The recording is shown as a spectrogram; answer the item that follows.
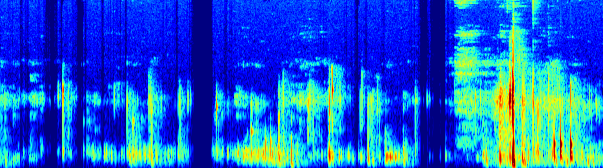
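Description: A bloated belly gurgling and rumbling after eating Mentos, heard close up through an earphone microphone pressed against the skin. Scattered small gurgles and clicks build into a churning stretch, with the loudest gurgling burst about five seconds in.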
